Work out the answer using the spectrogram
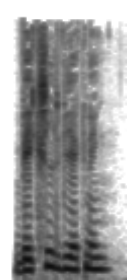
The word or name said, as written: vekselvirkning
